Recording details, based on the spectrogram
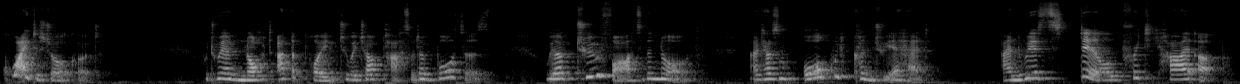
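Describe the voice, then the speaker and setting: A woman's voice: a little high, lively intonation, measured pace, pitched above the performer's own voice. Woman reading as an emphatic old wizard, roomy echo. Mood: brisk, assured. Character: clever old male wizard, brisk, proud, commanding.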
